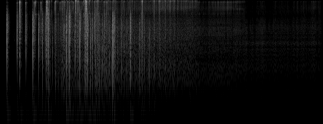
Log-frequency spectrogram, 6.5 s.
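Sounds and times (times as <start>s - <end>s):
poker chips dropping: 0.2s - 4.7s.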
